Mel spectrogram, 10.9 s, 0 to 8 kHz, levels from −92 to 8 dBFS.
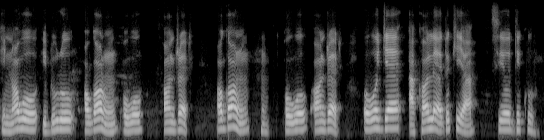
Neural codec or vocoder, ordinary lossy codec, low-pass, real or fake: none; Opus, 32 kbps; 7.2 kHz; real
